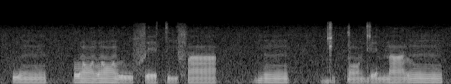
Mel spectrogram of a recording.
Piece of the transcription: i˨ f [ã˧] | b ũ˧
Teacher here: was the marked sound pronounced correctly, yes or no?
yes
